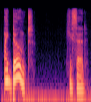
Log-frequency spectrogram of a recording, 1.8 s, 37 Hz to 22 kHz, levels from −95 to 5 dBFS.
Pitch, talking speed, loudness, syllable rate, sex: 125 Hz, 130 wpm, -18 LUFS, 3.9 syllables/s, male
